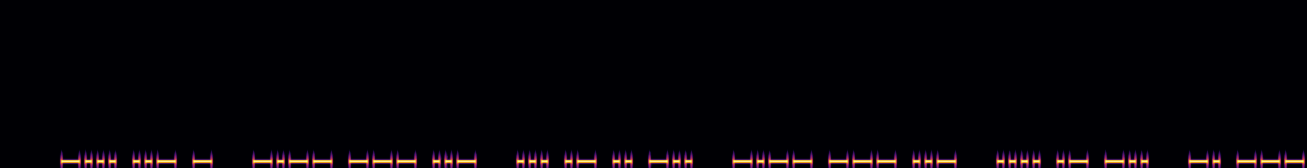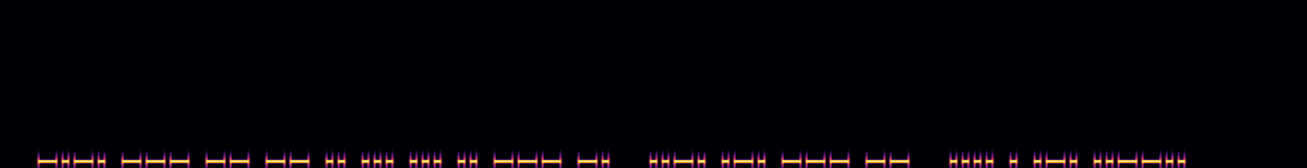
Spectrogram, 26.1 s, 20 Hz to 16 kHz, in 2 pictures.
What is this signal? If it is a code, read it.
Morse code, heard as a keyed tone, about 20 wpm, 700 Hz. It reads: BUT YOU SAID YOU HAD NO COMMISSION FROM HER?
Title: Sentences from Top 1400 Words 20wpm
